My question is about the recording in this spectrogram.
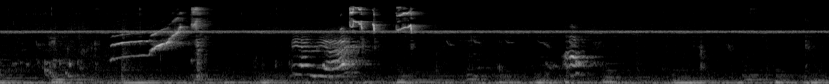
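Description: Ducklings peeping in scattered bursts of high chirps, over a steady high-pitched insect drone.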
